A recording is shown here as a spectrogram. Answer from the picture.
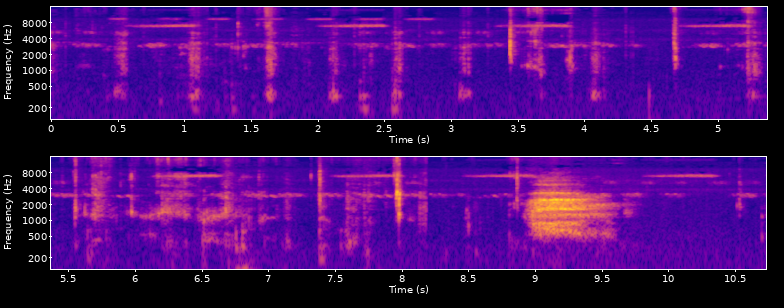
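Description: Close-up sounds of eating rice by hand: wet lip smacks, chewing and fingers working the food on a steel plate, as a run of short clicks. Behind them, repeated high chirps of night creatures. About nine seconds in there is a brief loud clatter, as the steel bowl of dal is picked up to pour.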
